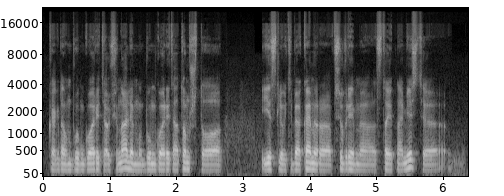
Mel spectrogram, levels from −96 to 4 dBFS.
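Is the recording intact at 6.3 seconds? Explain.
No. From 6.12 s to the end of the clip at 6.38 s, the real background is replaced by comfort noise. The sender has stopped transmitting during the pause in speech, likely through Opus discontinuous transmission. The receiver fills the gap with synthetic noise. It is steady and featureless. The room noise before it had natural detail. The background level also shifts by about 10 dB where the synthetic noise takes over.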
